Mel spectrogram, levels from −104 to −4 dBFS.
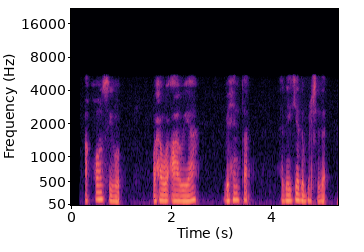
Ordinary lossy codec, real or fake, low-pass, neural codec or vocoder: none; real; 5.4 kHz; none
